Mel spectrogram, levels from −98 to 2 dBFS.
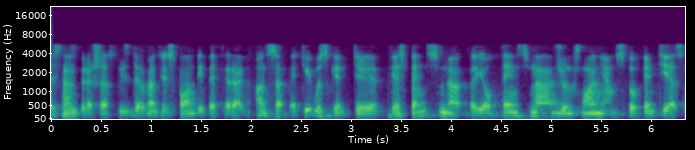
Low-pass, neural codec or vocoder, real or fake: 5.4 kHz; codec, 16 kHz, 1.1 kbps, Voila-Tokenizer; fake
